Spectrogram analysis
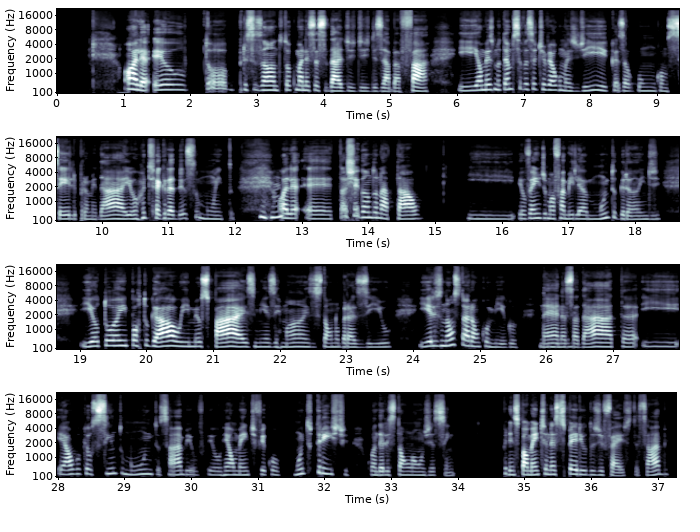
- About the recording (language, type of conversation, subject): Portuguese, advice, Como posso lidar com a saudade do meu ambiente familiar desde que me mudei?
- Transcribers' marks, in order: tapping; other background noise; laughing while speaking: "agradeço muito"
